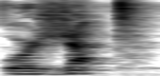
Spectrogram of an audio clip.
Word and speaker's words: orgeat: but it's i had to look at myself pronounced or shot i double checked before i started so i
